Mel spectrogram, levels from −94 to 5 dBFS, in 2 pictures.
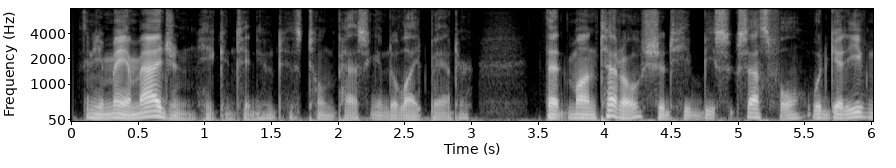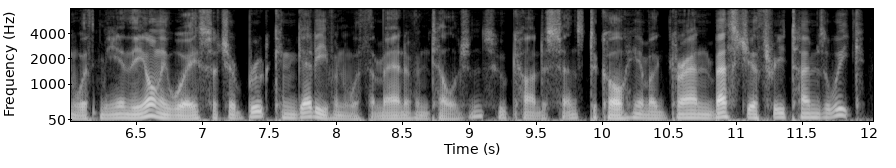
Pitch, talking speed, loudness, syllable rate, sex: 90 Hz, 250 wpm, -21 LUFS, 6.7 syllables/s, male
